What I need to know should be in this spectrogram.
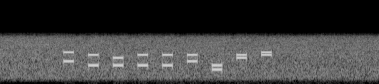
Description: Multi-frequency trunk signalling (R1, as on North American trunks), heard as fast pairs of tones, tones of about 100 ms, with phone line noise. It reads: KP 8588910 ST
